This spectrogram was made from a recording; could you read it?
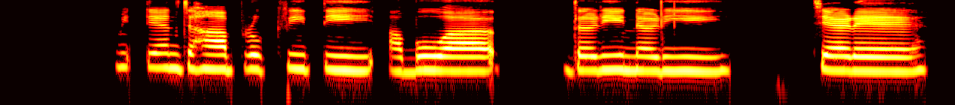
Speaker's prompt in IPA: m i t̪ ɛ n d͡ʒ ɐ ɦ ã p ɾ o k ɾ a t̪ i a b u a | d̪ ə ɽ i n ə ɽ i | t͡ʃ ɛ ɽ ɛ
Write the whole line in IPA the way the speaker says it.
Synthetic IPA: m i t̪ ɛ n d͡ʒ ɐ ɦ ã p ɾ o k ɾ i t̪ i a b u a | d̪ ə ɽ i n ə ɽ i | t͡ʃ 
